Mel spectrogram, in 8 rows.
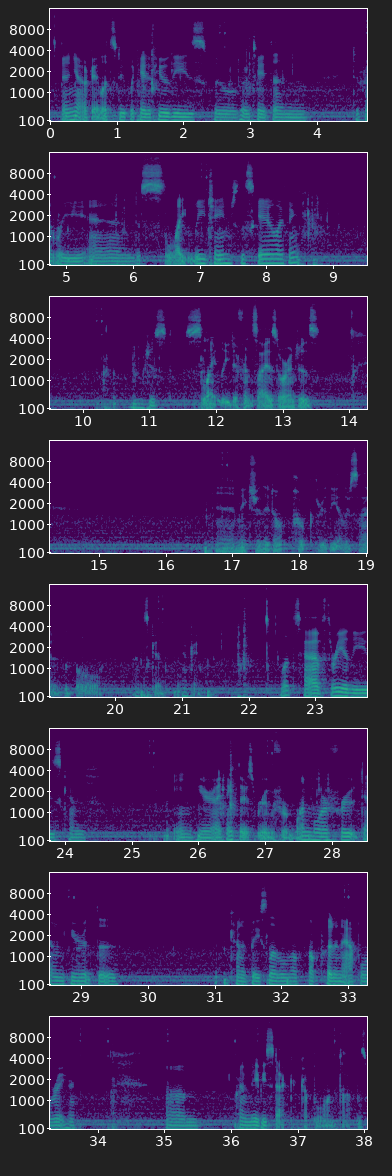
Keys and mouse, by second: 0.3-0.8 middle drag, 1.4 shift+d, 2.9 r, 5.0-5.4 middle drag, 5.8 s, 7.3-8.5 middle drag, 8.6 g, 10.4 middle click, 10.9 g, 11.9-16.6 middle drag, 17.1-20.4 middle drag, 20.9-21.4 middle drag, 21.9 shift+d, 25.5 middle click, 26.2 g, 27.2-27.6 middle drag, 27.8 g, 29.1-31.1 middle drag, 31.9 middle click, 33.7 click, 35.1 click, 36.4-37.5 drag.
